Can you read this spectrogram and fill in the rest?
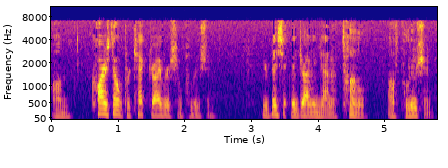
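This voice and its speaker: A man giving an explanatory slide presentation as a lecturer, often pausing mid-sentence as he explains. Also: lowish voice, gravelly, darkish tone, breathy edge, dull audio.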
